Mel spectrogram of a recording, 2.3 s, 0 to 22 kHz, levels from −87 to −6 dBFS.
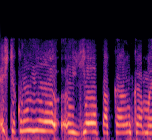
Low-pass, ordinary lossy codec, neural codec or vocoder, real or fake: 7.2 kHz; Opus, 24 kbps; vocoder, 22.05 kHz, 80 mel bands, WaveNeXt; fake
